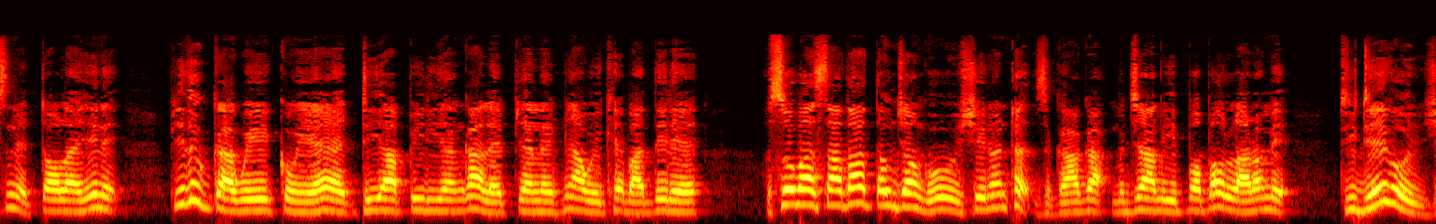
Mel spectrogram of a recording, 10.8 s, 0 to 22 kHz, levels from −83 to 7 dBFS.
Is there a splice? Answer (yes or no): no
